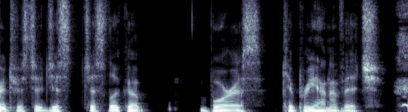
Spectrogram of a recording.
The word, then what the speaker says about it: Kipriyanovich: Yeah, just if you're interested, just look up Boris Kipriyanovich. It's spelled just like it sounds. Kipriyanovich.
